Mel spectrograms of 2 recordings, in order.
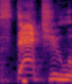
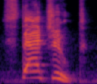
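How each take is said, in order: First: The word ends like statue, without a second t. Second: The word ends with a t sound after the u. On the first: The speaker calls it wrong. "It's not a statue of limitations" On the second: The speaker calls it right.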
